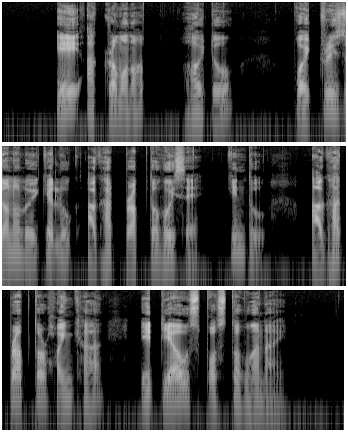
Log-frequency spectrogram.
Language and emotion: Assamese, neutral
